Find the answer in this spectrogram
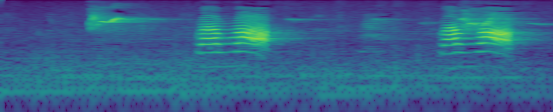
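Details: A tame talking Javan myna repeats a paired pattern twice: a squeaky whistle followed by two loud harsh rasping bursts, the pairs roughly a second and a half apart, over a low hum.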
